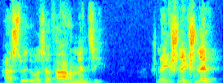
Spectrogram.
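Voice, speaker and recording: A man's voice: fairly high pitch, fast talker, loud music behind the voice, lightly acted. A man playing a wily, agitated criminal gang boss in a 1950s German radio play, urgent and given to repeating phrases.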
